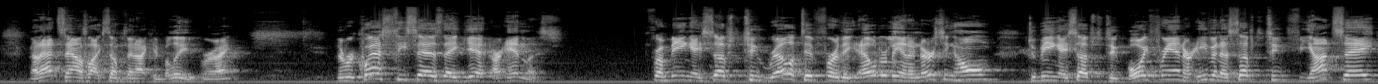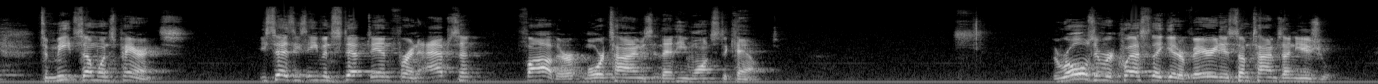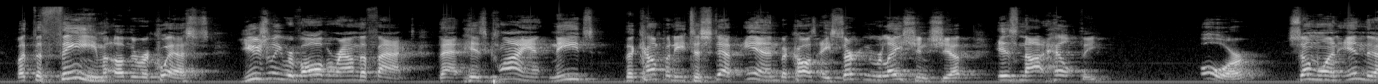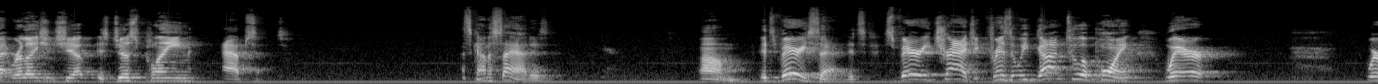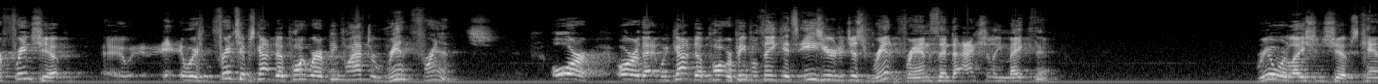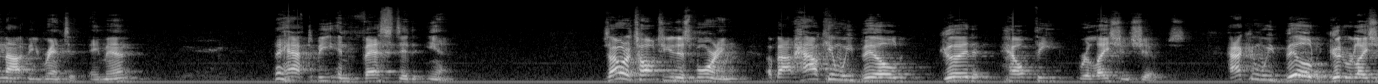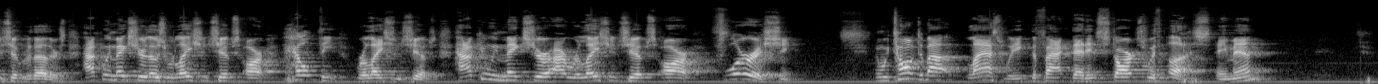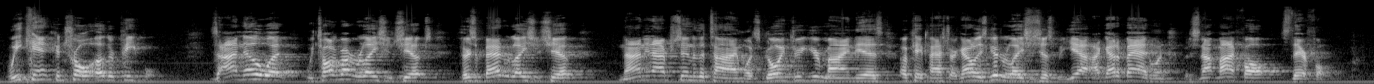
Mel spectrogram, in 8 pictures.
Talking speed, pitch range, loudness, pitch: 160 wpm, 120-195 Hz, -15 LUFS, 160 Hz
